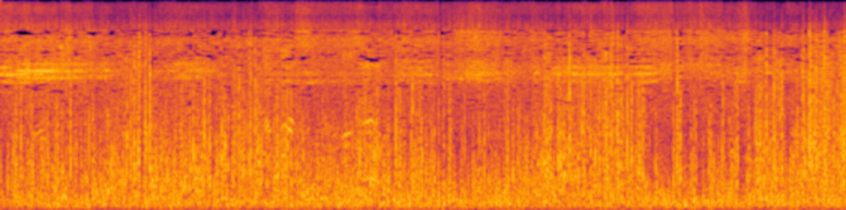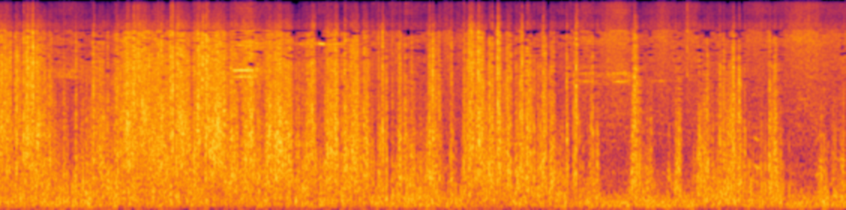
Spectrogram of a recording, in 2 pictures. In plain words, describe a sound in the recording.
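A group of motorcycle engines rumble loudly as they ride slowly in a pack.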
